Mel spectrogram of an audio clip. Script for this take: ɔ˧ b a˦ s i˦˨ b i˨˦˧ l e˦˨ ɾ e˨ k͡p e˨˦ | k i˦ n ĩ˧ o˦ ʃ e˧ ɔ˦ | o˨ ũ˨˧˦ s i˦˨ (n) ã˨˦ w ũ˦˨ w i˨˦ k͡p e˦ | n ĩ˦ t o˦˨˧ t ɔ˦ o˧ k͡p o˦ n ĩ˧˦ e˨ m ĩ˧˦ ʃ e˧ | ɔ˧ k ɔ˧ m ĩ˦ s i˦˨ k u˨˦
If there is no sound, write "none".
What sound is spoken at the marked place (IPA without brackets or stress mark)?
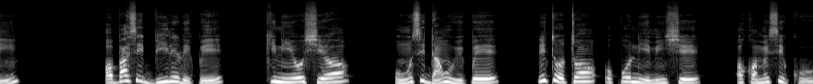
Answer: d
